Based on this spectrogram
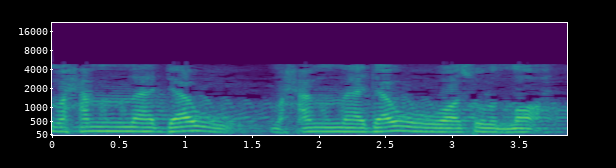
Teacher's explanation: mengganti ra dengan waw sehingga menjadi Muhammadaw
